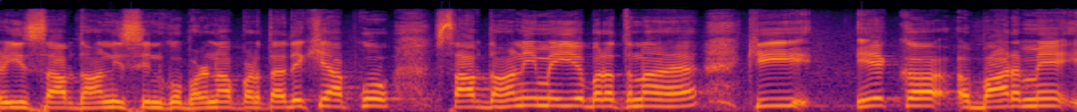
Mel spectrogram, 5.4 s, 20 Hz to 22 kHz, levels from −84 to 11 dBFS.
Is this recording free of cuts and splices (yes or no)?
yes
